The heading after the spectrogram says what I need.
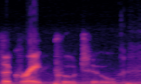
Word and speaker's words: The Great Putu: it all cast long it is pronounced the great Pooh - yes I agree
